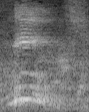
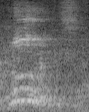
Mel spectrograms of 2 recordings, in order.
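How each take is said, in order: Both takes have the same delivery.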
